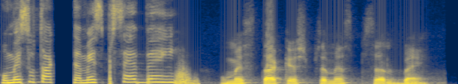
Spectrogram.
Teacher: os sotaques do sul e das ilhas, que mudam os ditongos das palavras meu e bem, dizendo me e bem.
